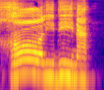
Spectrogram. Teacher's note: Haknya huruf kha dibunyikan tebal karena dia punya isti'la. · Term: tafkhim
